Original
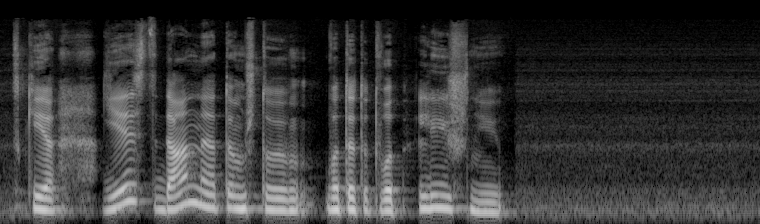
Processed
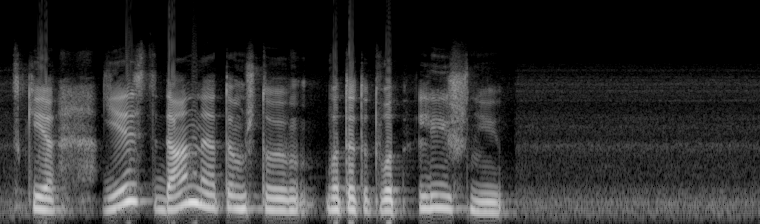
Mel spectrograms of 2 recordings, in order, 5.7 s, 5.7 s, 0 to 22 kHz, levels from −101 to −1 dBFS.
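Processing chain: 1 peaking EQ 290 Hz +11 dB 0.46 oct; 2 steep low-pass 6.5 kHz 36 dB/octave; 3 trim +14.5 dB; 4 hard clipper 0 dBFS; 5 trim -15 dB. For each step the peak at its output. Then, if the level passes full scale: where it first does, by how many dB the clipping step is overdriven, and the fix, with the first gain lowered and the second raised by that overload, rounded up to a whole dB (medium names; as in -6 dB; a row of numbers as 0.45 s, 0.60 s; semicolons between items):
-10.0 dBFS, -10.0 dBFS, +4.5 dBFS, 0.0 dBFS, -15.0 dBFS; step 3, 4.5 dB; step 3 +9.5 dB, step 5 -10 dB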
